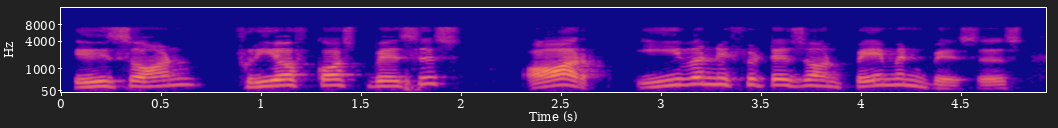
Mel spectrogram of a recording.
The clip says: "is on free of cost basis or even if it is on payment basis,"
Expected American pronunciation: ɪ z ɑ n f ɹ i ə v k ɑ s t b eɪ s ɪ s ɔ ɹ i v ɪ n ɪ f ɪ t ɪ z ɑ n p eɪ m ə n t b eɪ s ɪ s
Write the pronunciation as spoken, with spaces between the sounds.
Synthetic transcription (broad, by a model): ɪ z ɑ n f ɹ i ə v k ɑ s t b eɪ s ɪ s ɔ ɹ i v ɪ n ɪ f ɪ t ɪ z ɑ n p eɪ m ə n t b eɪ s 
